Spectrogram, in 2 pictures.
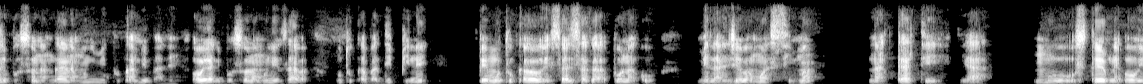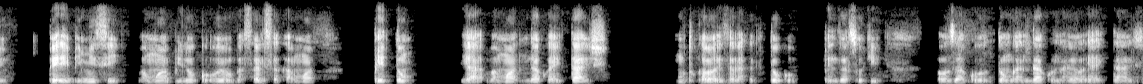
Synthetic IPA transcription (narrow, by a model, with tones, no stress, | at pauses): li˨bo˨so˦na˨ŋɡa˦na˨mɔ˦ni˦mi˦tu˨ka˨mi˦ba˨le˦˨o˦jo˦ja˨li˨bo˨so˦na˨mɔ˦ni˦e˨za˦mu˦tu˨ka˨ba˨di˦pi˨ne˦ | pe˦mu˦tu˨kʰa˨o˦jo˨e˨sa˦li˦sa˦ka̰˨po˦na˨ko̰˨ | me˨lã˨nʒe˦ba˨mwa˦si˨mã˦ | na˨ka˦tʰi˨ | ja˨ | mu˦stɛ˦ʁnḛ˨ʔo˦jo˨ | pe˦e˨bi˨mi˦si˦ | ba˨mwa˦bi˨lɔ˦kɔ̰˨ʔo˦jo˦ba˨sa˦li˦sa˨ka˨ba˨mwa˦ | pe˨tɔ̃˦ | ja̰˨ba˨mwa˦nda˦ko˨ja˨e˨ta˦ʒ | mo˦tu̥˨ka˨o˦o˦e˨za˨la̰˨ka˨ki̥˨tɔ˦kɔ˨ | pe˨nza˦sɔ˦kḭ˦˨ | o˨za˦ko̰˨to˨ŋɡa˨nda˦ko˨na̰˨jɔ̰˦ja̰˨e˨ta˦ʒ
